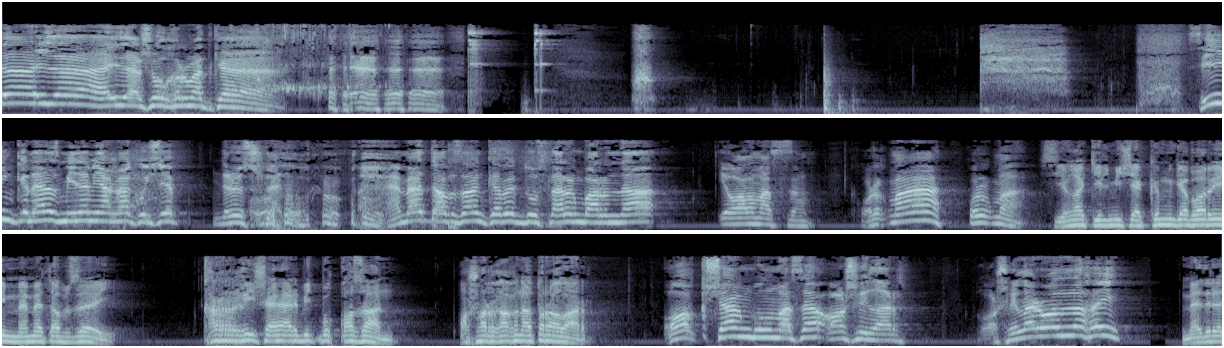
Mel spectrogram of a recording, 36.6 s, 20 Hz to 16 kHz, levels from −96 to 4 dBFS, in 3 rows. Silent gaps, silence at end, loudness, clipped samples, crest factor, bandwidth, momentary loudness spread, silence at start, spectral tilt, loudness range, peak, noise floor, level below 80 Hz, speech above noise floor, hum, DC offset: none; 0 s; -18 LUFS; under 0.1%; 18 dB; 8.6 kHz; 14 LU; 0 s; -3 dB/octave; 8 LU; -2 dBFS; -60 dBFS; -54 dBFS; 41 dB; none; under 0.1%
